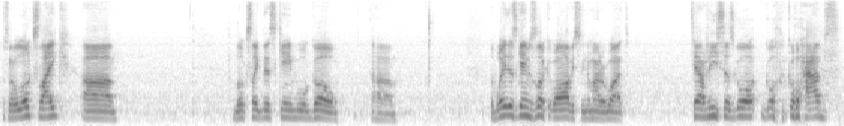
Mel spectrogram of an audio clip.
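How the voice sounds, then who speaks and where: Excitable young man reacting to hockey. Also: a little high, unhurried, pauses often. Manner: excitable, stunned reactions, many restarts. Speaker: host of a live hockey watchalong. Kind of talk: casual live game commentary.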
